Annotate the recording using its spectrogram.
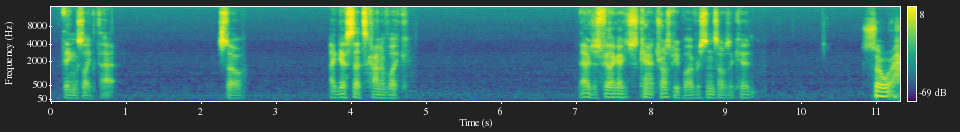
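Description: A man speaks calmly in short bursts over an online call, with pauses between phrases.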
